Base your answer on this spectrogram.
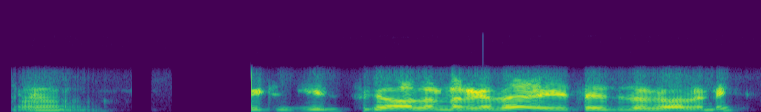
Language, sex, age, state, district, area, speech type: Telugu, male, 30-45, Telangana, Nagarkurnool, urban, conversation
